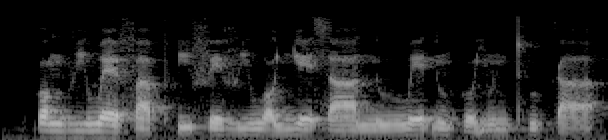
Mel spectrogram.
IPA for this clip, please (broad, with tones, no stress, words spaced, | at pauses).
kɔ˦ŋvi˦wɛ˦˨ fa˨ pʰi˨fe˨ vi˨wɔ˨ ɲeː˨saː˨ nuː˨we˦ ɗũ˦ko˨ jũ˦ntʰu˦ ka˨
